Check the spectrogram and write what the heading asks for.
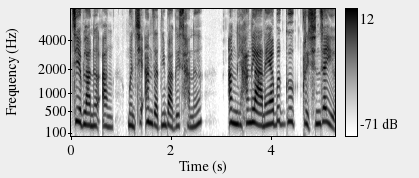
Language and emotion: Bodo, fearful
